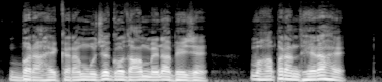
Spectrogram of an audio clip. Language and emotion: Urdu, fearful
